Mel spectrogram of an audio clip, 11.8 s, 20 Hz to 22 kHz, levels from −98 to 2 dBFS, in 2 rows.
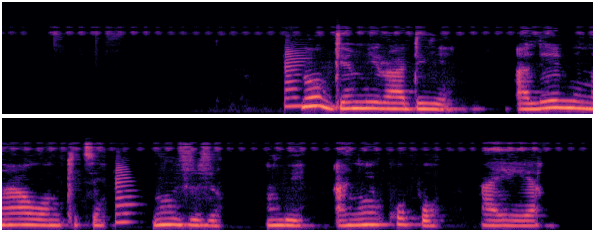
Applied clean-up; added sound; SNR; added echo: neural mask model Resemble Enhance denoiser.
